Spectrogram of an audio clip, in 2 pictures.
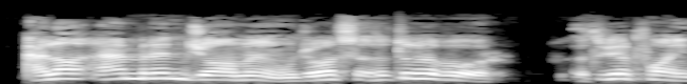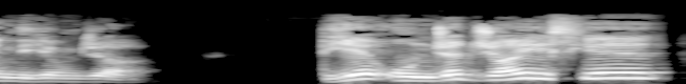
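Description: A man giving a religious lecture, quoting Arabic verses, who rises to emphatic points and then drops his voice low. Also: a bit bright. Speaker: preacher.

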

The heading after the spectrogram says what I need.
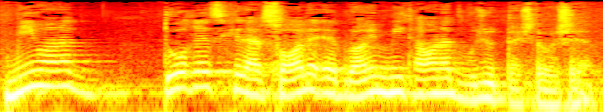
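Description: Mellow-voiced man preaching on the Quran. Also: animated, slight background noise. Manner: rhetorical questions and recited Arabic verses; emphatic, rising pitch on key points. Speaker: religious lecturer. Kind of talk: Quran commentary sermon.

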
